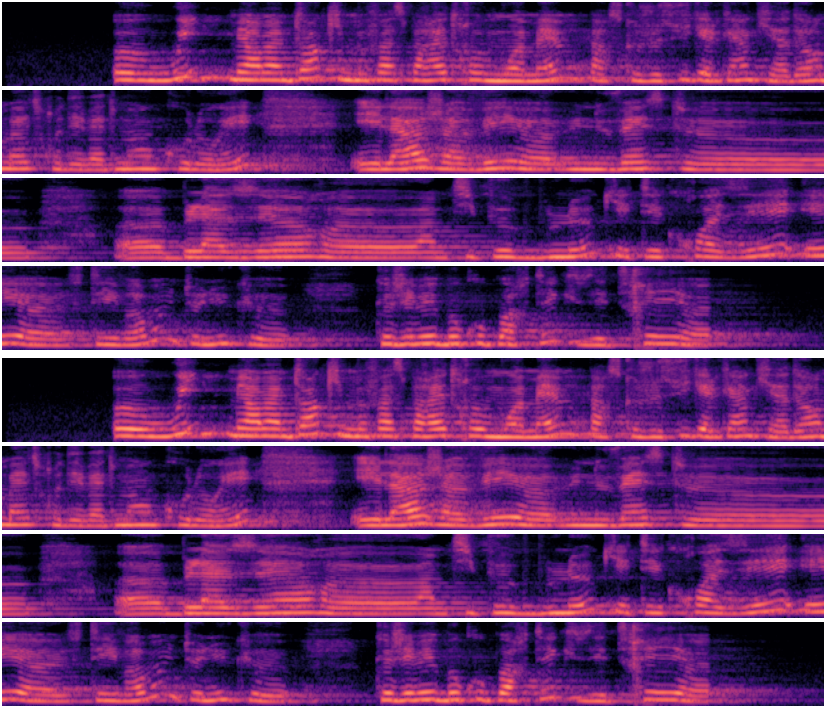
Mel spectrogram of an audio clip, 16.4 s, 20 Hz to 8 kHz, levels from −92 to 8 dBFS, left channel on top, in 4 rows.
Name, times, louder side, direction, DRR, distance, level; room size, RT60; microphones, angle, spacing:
voice 1, 0.6-13.8 14.2-15.9, right 1 dB, 30° right, 3 dB, 1.7 m, -23 dB
23.5 x 21.0 x 9.9 m, 0.99 s
head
